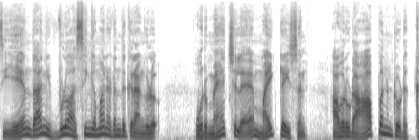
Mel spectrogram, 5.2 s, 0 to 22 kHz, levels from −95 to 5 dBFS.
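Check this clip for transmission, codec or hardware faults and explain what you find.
Nothing stood out on listening to this speech recording.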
